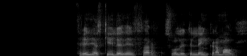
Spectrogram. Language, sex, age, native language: Icelandic, male, 40-49, Icelandic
